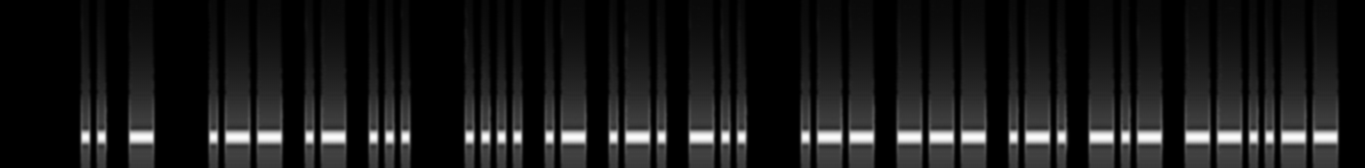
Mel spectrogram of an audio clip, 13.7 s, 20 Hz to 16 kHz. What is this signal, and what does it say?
Morse code, heard as a keyed tone, about 15 wpm, 700 Hz. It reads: IT WAS HARD WORK,
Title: Sentences from Top 600 Words 15wpm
